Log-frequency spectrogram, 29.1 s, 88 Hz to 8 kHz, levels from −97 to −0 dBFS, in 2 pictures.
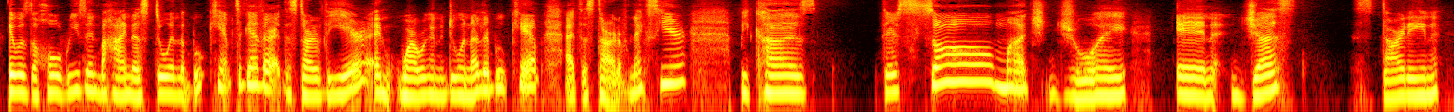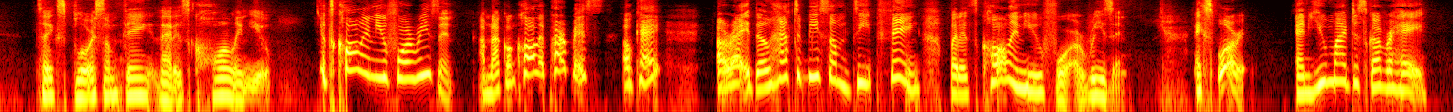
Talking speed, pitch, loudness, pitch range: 180 wpm, 195 Hz, -19 LUFS, 175-270 Hz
